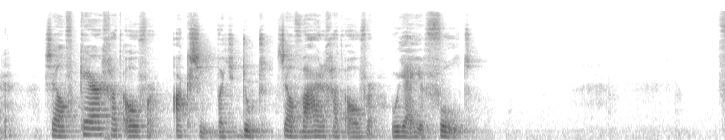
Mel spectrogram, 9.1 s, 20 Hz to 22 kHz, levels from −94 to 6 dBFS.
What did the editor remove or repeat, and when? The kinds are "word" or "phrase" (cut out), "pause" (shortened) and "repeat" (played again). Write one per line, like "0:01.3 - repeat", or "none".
0:03.4 - pause

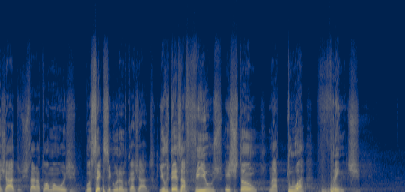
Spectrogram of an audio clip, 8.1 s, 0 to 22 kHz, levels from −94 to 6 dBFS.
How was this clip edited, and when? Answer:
0:01.6 - pause
0:02.1 - word
0:03.1 - pause

